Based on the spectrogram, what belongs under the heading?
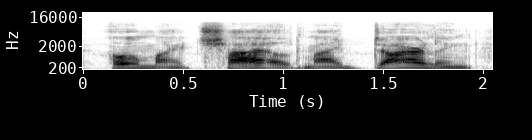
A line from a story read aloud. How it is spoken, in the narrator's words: she cried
